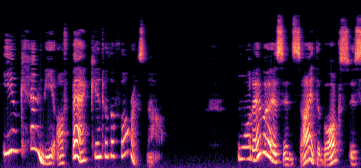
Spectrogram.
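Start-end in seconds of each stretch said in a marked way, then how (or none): 0.1-3.3 gentle coaxing. Acted. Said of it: "He keeps his voice as soft as he can".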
